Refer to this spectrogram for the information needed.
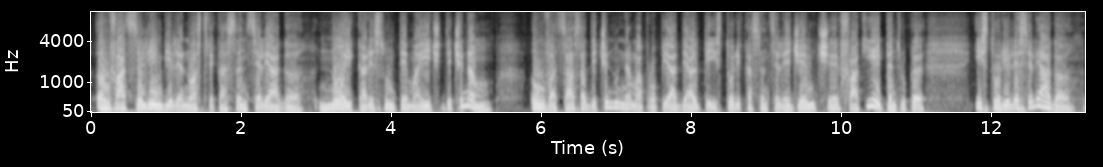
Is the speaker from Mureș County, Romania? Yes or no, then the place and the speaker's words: no; Reșița, Caraș-Severin, Romania; moved away as an adult; eu sunt originar din Banat, m-am născut în Banatul de Munte, într-o comunitate multietnică și multiconfesională. M-am născut la Reșița, am crescut în Banat. După care am venit la Cluj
